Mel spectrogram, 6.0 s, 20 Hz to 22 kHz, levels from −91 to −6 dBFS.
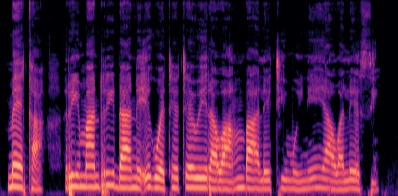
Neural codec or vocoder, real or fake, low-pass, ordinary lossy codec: vocoder, 44.1 kHz, 128 mel bands every 512 samples, BigVGAN v2; fake; none; none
